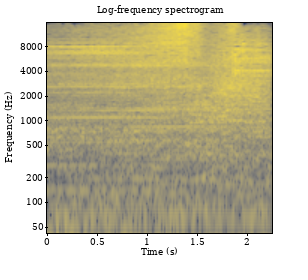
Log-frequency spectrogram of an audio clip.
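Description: Cinematic logo-intro sound effects: a loud, rumbling, jet-like whoosh that swells toward the end.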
